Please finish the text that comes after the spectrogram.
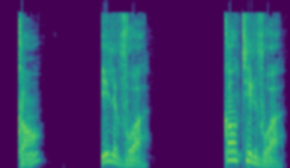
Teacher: a final D sounds like a T before a vowel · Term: liaison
